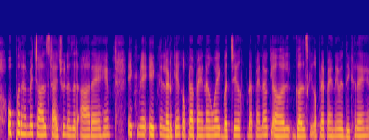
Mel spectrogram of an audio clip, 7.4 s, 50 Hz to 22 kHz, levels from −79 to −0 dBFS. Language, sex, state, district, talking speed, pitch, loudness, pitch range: Hindi, female, Rajasthan, Nagaur, 225 wpm, 205 Hz, -18 LUFS, 195-220 Hz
